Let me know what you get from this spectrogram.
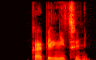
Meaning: inflection of ка́пельница (kápelʹnica): 1. genitive singular 2. nominative/accusative plural
- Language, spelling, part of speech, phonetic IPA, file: Russian, капельницы, noun, [ˈkapʲɪlʲnʲɪt͡sɨ], Ru-капельницы.oga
